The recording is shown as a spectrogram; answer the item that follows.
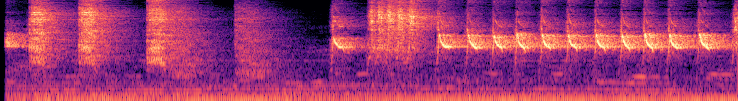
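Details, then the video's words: Sooty-headed bulbul in full continuous song with imitated filler phrases: scratchy chirps, then a fast series of sharp repeated notes, about four per second, over a low steady hum. "Cucak Cungkok Full Ngebren Isian Konin Kapas Tembak Kunti"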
